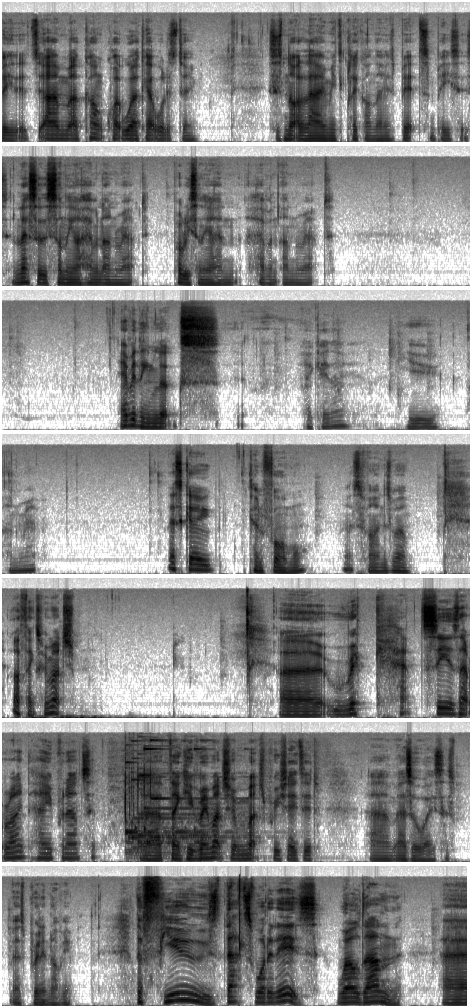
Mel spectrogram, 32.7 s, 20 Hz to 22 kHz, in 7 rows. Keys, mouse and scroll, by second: 3.5-12.2 middle drag, 12.2 a, 13.7 u, 16.1-32.7 drag.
